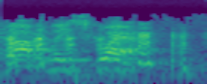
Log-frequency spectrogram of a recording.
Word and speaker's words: Copley Square: All right, folks, we're ready to leave Copley Square, pronounced Copley, not Copley. After all, you wouldn't call a cop a cope, would you? So we say Copley Square.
